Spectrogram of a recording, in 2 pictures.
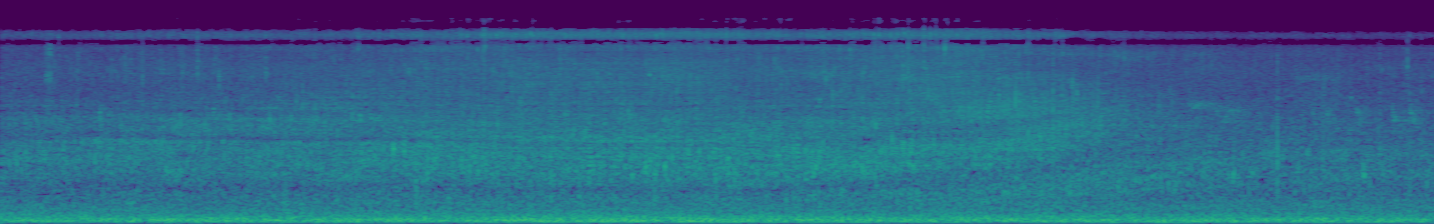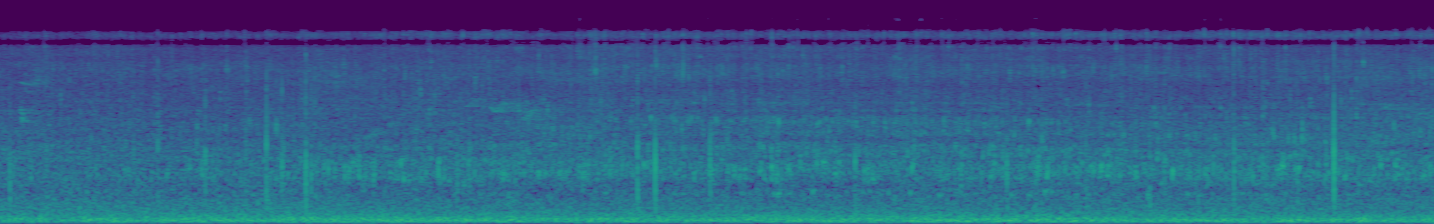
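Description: Running water pouring and trickling, with raindrops dripping after heavy rain. It grows louder for several seconds and fades about ten seconds in, over a steady low rumble.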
